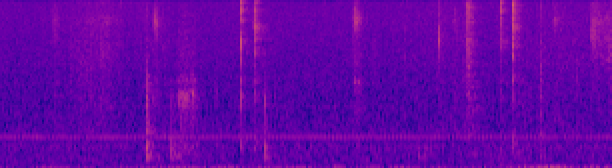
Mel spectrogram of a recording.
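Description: Near silence: room tone with a faint steady hum and a scattering of faint short clicks.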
